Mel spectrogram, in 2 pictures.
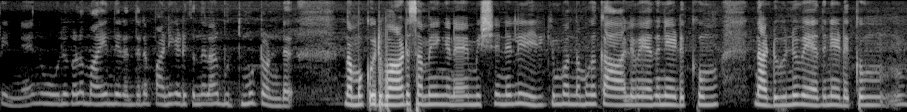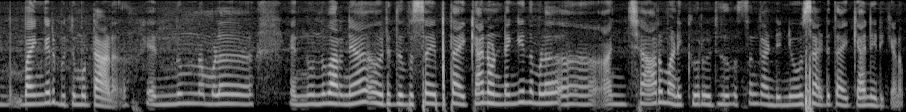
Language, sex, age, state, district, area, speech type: Malayalam, female, 30-45, Kerala, Idukki, rural, spontaneous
